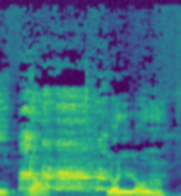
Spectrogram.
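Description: A rooster crows once, short, in the gap between spoken words.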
